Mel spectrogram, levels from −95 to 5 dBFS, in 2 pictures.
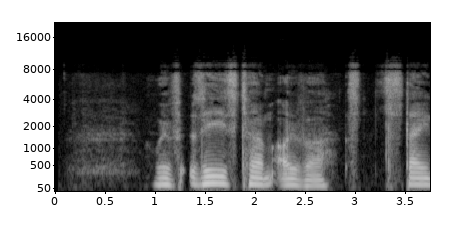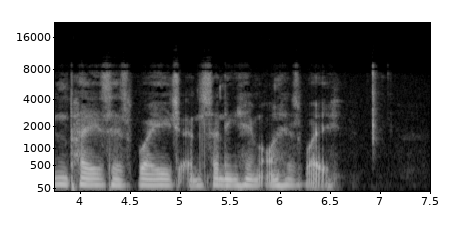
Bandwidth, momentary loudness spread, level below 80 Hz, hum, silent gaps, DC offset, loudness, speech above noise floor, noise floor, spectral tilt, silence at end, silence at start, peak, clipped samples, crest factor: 9.6 kHz; 9 LU; -54 dBFS; none; none; under 0.1%; -26 LUFS; 42 dB; -67 dBFS; -5 dB/octave; 0.55 s; 0.4 s; -8 dBFS; under 0.1%; 18 dB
